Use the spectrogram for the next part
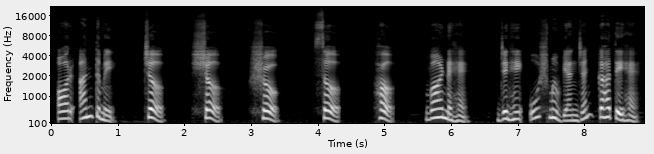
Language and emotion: Hindi, neutral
